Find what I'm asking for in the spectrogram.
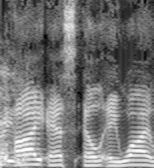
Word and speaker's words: Islay: So it's Islay. It's spelled I S L A Y. A lot of people mispronounce it Islay, but it's Islay.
